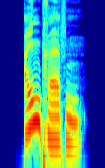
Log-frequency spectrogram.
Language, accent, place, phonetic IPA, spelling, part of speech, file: German, Germany, Berlin, [ˈaɪ̯nˌtʁɛːfn̩], einträfen, verb, De-einträfen.ogg
- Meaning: first/third-person plural dependent subjunctive II of eintreffen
